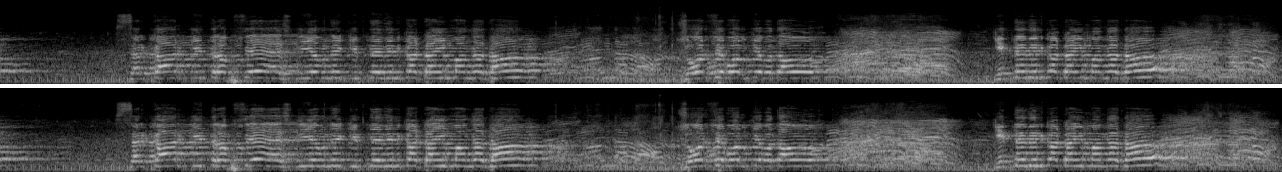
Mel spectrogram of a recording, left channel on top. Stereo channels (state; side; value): normal; both; correlation 0.01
